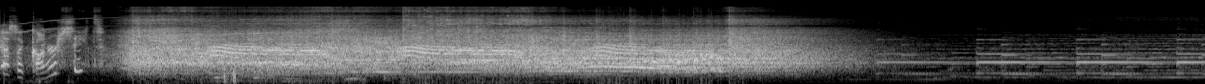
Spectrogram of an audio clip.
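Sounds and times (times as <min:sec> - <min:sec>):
dense music and sound effects: 0:01.0 - 0:08.8.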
